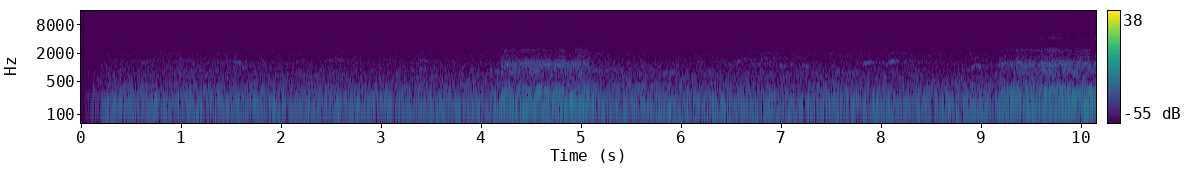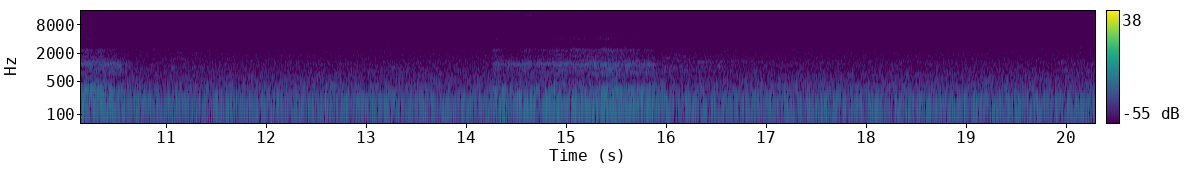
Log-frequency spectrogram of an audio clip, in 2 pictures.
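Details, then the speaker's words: Pet dog loudly snoring: rhythmic rumbling snores about every five seconds, roughly 12 breaths a minute, over steady room hum; snoring. "Это что за храпюшкин? Это что за храпюльник? Ты храпюльник?"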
